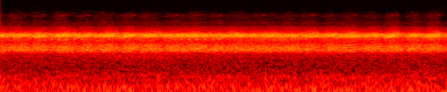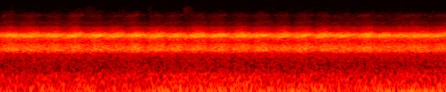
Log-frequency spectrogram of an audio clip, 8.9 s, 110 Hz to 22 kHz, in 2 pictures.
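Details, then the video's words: Frogs chorusing loudly late at night in rice paddies at Nagaoka, Niigata, Japan, recorded on a Zoom H4n. A steady mass of fast, rattling croaks continues unbroken, over a faint low background hum. "The frog sound at mid night (環境,自然音 -深夜のカエル大合唱-)"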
